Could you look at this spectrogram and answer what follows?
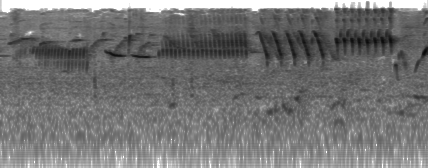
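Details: Canary in lively, varied song: buzzy trills, a slurred whistle, a rapid rattle of clicks, then a sharp series of bright repeated pips.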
